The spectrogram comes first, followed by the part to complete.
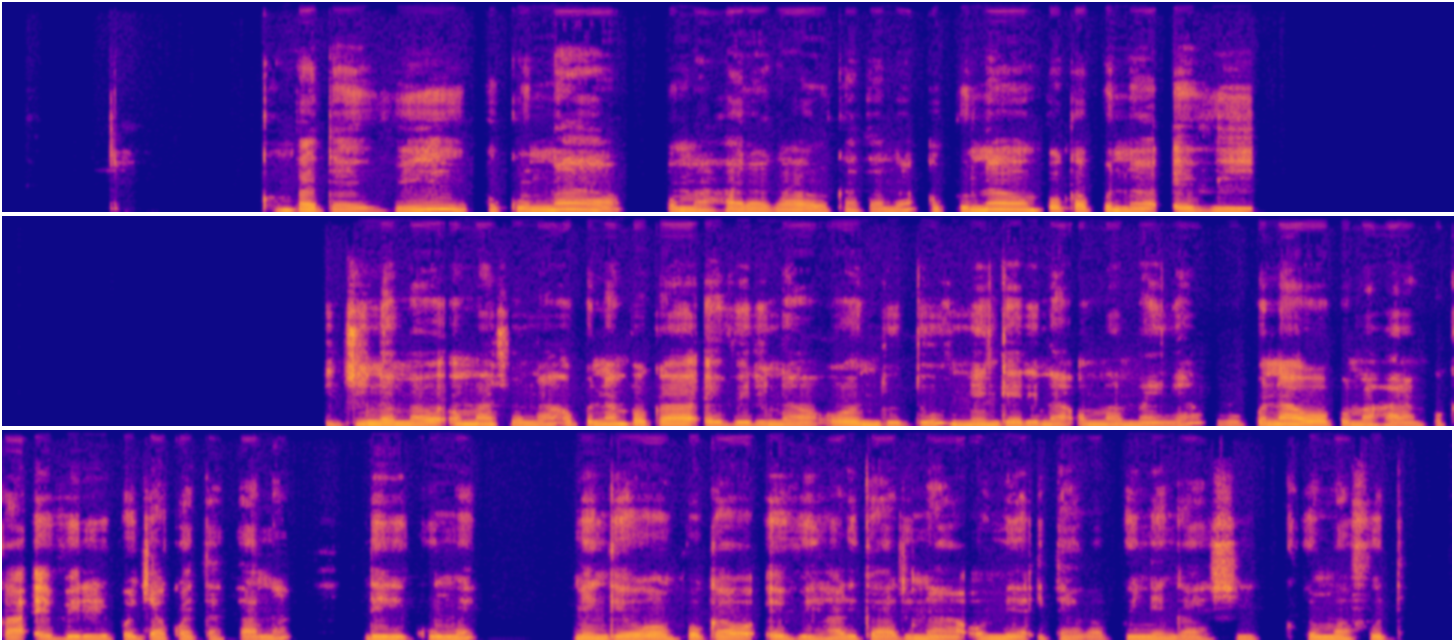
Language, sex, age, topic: Oshiwambo, female, 18-24, agriculture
